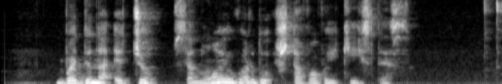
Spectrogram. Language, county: Lithuanian, Vilnius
